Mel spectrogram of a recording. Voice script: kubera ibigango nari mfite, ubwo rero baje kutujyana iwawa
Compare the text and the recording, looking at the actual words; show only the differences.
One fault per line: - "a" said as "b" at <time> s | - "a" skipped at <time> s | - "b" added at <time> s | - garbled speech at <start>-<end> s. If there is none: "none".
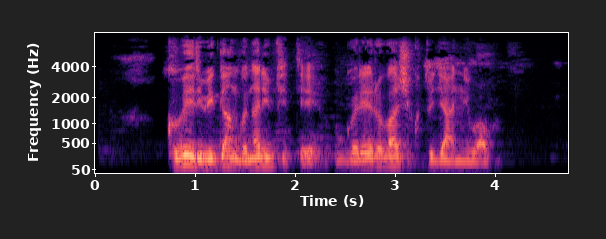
none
